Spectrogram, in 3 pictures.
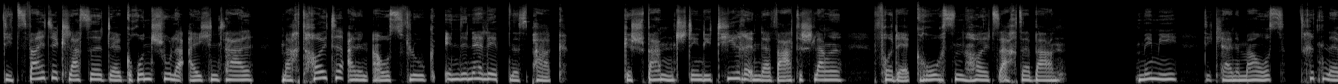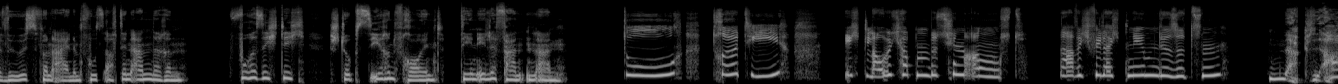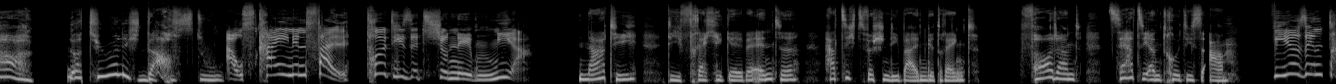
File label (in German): hoerspiel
